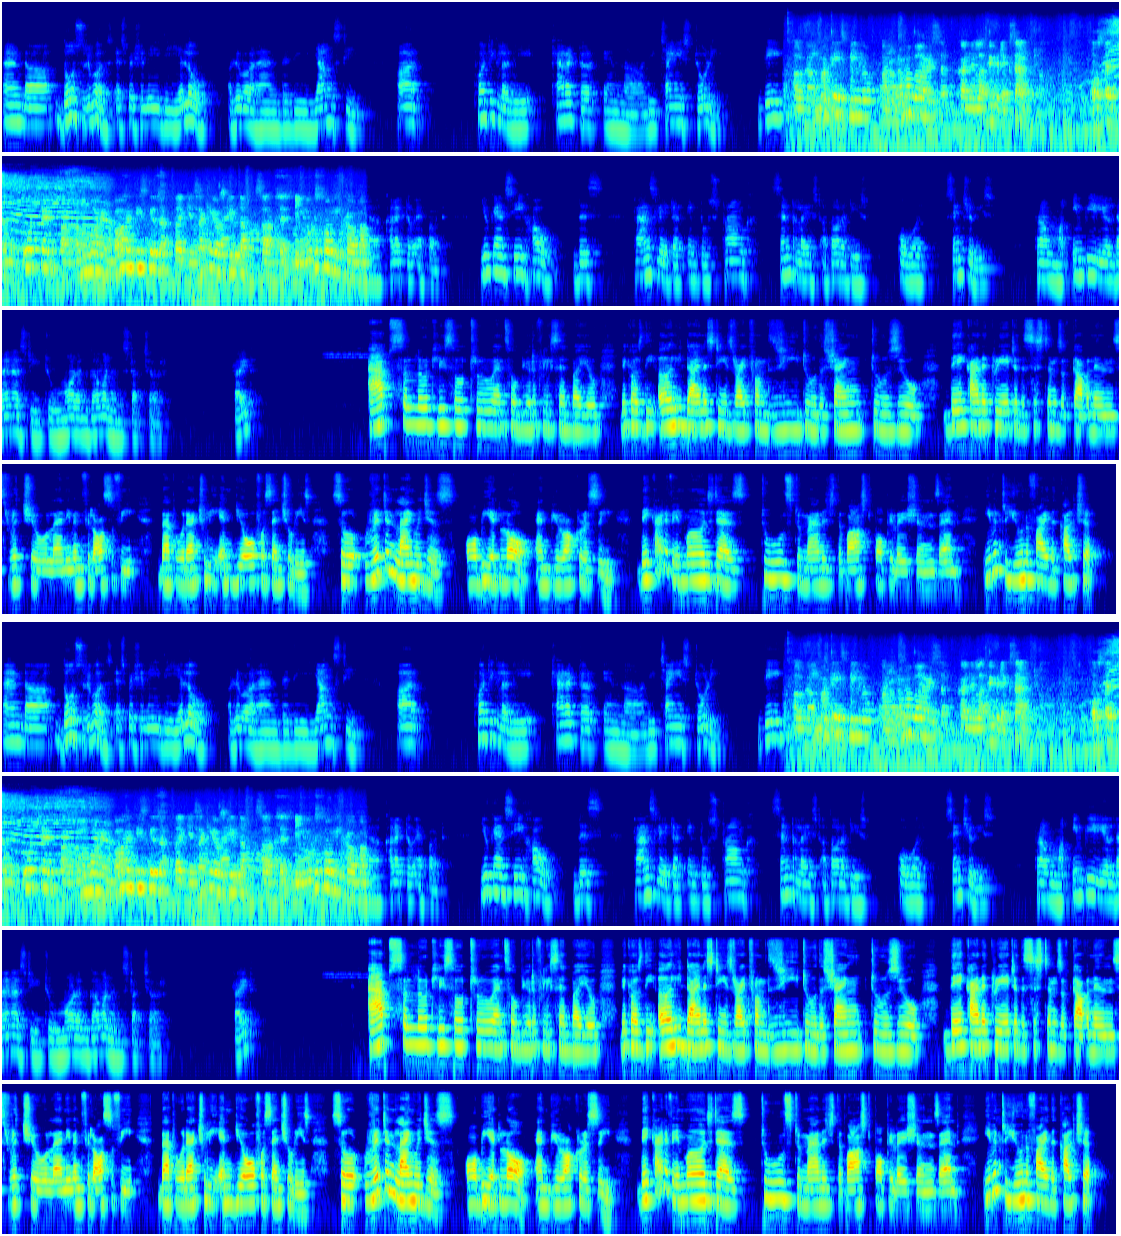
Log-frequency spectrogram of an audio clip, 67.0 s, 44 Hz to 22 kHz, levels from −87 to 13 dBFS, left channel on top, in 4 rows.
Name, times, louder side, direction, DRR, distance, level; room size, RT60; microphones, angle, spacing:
voice 1, 0.0-3.1 3.4-5.5 5.9-6.3 7.1-8.0 8.2-10.8 11.3-12.8 13.1-16.8 17.4-19.5 20.0-23.3 23.9-25.1 25.3-25.7 26.2-28.0 28.3-29.7 30.2-30.6 30.9-31.7 32.2-36.0 37.0-37.3 38.3-39.0, right 1 dB, 30° right, 1.0 m, -46 dB
sound 1, 11.7-22.2, equal, 10° left, 0.6 m, -31 dB
voice 2, 39.0-59.4 59.8-61.4 61.7-64.6 65.0-66.6, right 6 dB, 75° right, 0.4 m, -27 dB
9.5 x 3.2 x 4.6 m
head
